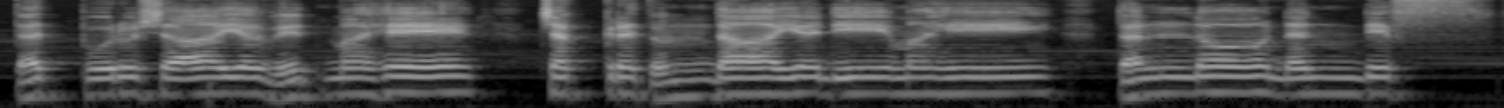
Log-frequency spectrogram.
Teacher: So we have Chak, middle, Ra, middle, Tun, going low, Da is stretched, and Ya, singular, going high.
